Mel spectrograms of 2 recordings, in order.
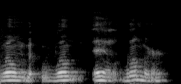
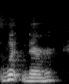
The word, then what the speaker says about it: Whitmer: the governor to um Gretchen Wilmer I don't know why I can't say her name it's Whitner um who was also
